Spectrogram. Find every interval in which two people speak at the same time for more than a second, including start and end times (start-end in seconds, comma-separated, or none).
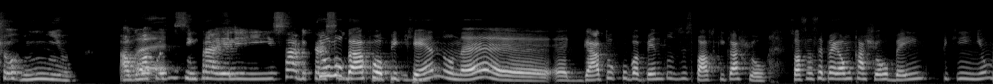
none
